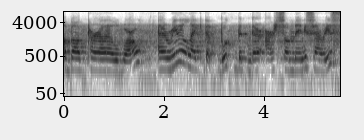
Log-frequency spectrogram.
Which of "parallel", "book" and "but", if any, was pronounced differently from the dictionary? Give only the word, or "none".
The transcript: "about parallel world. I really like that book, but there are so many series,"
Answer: none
